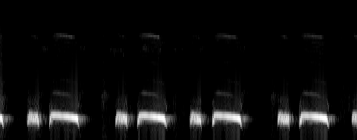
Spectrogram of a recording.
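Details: A kept young male spotted dove gives loud repeated calls. Each is a brief choppy lead-in followed by a sustained, slightly falling coo, and four phrases come in even succession against silence.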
